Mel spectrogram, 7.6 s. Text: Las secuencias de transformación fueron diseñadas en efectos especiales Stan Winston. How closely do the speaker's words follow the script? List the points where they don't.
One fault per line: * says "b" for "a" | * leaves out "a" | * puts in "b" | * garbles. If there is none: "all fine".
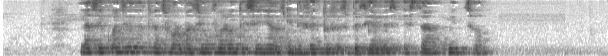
all fine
